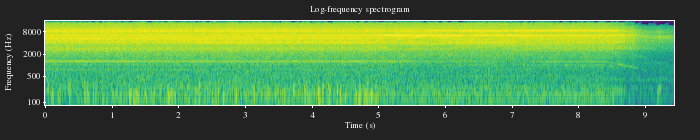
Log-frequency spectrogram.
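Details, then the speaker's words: Worn, previously shorted brushed DC motor driven by a prototype 100A current-limited speed controller; steady whine under harsh crackling from heavy commutator brush arcing. "There's really a lot of arcing going on with this motor."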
